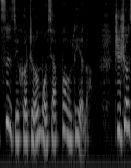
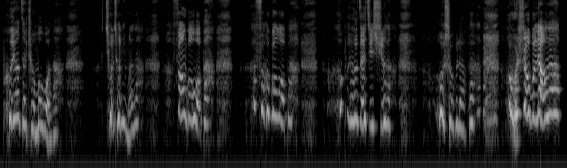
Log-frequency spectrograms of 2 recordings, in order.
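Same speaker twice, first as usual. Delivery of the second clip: high, loud pleading, building to sobs; desperate begging; 8 semitones higher, 8 dB louder than usual. Acted. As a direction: beg for mercy through tears. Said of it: "绝望地恳求".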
